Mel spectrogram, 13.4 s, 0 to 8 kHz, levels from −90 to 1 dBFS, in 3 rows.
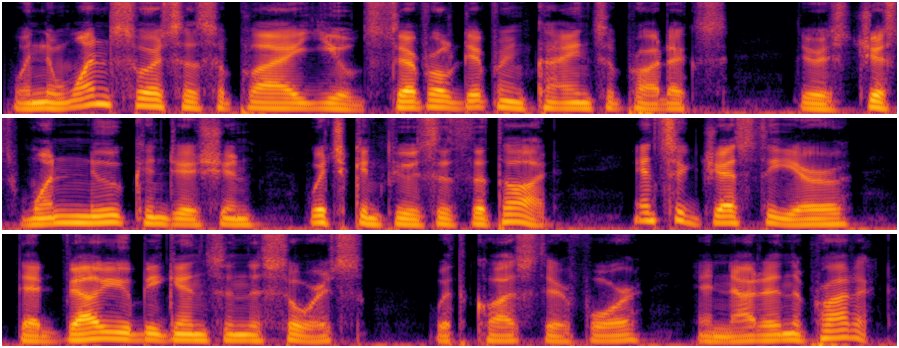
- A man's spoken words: Yes, male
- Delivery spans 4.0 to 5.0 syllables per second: No, 5.2 syllables/s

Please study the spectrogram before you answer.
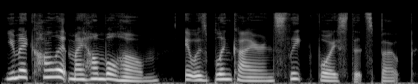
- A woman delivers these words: Yes, female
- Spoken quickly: No, average, 185 wpm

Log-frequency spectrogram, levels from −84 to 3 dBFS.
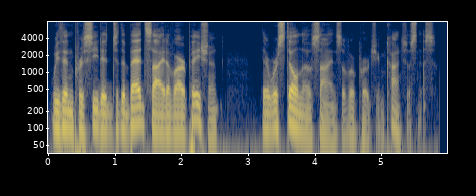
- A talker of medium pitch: No, very low, 90 Hz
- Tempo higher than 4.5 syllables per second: Yes, 5.5 syllables/s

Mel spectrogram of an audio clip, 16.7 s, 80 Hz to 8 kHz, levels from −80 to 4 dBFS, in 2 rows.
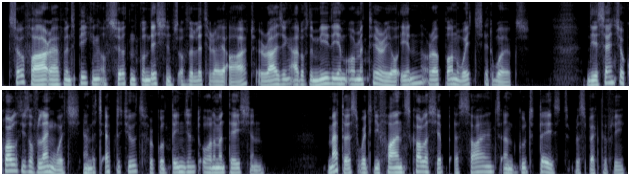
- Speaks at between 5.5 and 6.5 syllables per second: Yes, 5.9 syllables/s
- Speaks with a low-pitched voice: Yes, low, 125 Hz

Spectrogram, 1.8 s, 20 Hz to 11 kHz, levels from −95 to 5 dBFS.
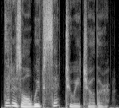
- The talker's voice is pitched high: Yes, high, 200 Hz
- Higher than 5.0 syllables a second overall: Yes, 6.6 syllables/s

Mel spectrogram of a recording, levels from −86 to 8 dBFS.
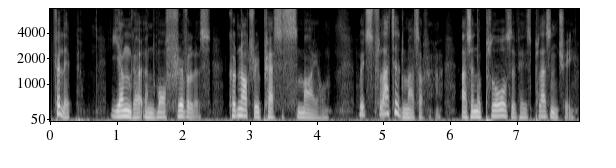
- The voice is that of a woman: No, male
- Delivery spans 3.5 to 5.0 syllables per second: No, 5.4 syllables/s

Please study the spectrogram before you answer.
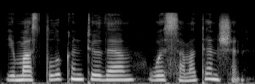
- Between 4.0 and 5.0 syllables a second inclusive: Yes, 4.7 syllables/s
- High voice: Yes, high, 210 Hz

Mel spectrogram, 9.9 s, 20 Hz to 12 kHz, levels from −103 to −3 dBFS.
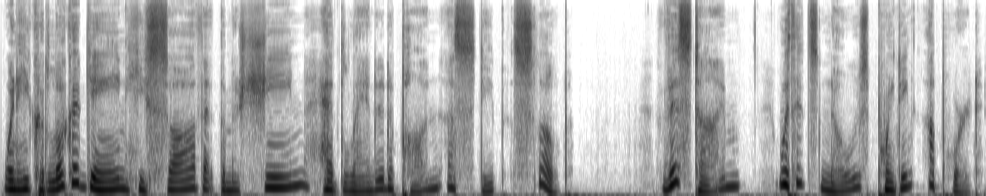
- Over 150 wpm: No, average, 140 wpm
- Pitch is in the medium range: Yes, medium, 160 Hz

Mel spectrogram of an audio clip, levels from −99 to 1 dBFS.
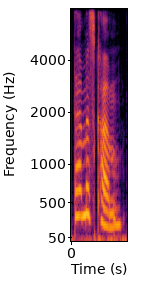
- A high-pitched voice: Yes, very high, 260 Hz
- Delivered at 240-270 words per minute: No, fast, 215 wpm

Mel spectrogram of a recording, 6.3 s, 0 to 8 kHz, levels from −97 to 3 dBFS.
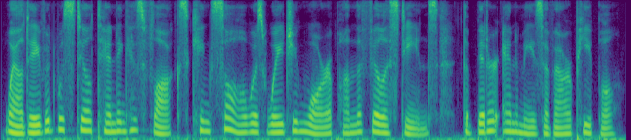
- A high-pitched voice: No, medium, 170 Hz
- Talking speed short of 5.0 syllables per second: No, 5.6 syllables/s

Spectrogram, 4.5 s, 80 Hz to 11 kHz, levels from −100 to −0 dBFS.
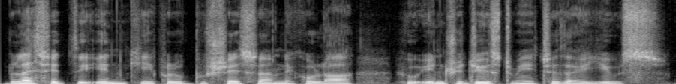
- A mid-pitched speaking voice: No, low, 115 Hz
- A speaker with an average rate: Yes, average, 175 wpm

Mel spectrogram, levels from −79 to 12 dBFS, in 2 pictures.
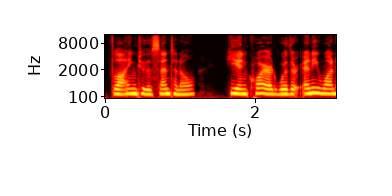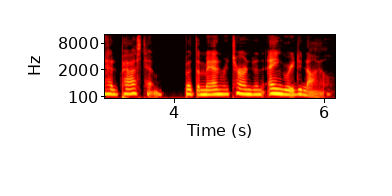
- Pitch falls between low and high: No, high, 210 Hz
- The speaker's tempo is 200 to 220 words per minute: No, average, 185 wpm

